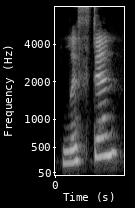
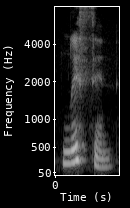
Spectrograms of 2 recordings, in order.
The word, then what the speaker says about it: listen: ow trout Oh mmm Liston that's what it's spelled like right but we say listen good job Shh uh-uh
